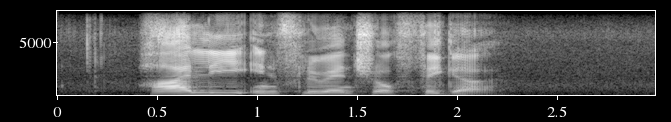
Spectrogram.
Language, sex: English, male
